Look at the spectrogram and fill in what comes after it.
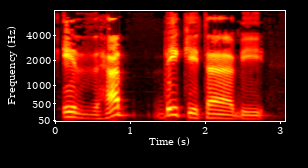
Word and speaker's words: اذهب بکتابی: در صفحه 124 جزوه توجه بفرمایید، کلماتی از قبیل اذهب بکتابی، حرف ساکن، حرف با اذهب، حرف متحرک بعدی بکتابی هست، اینا در هم ادغام میشن و در حقیقت محکم و با شدت ادا میشن. ما یک با رو داریم تلفظ میکنیم، حرف اولی که ساکنه یعنی مدغم حذف میشه. دقت بفرمایید، اذهب بکتابی، اذهب بکتابی، دیگه حرف اول رو تلفظ نمی کنیم، میگیم اذهب بکتابی.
